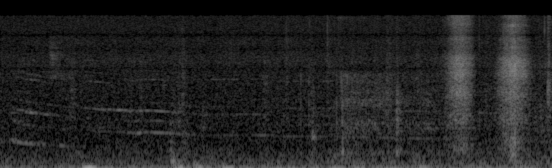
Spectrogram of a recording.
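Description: Near silence: small-room tone, with a faint falling whine over the first two seconds, a soft low bump under a second in, and two faint breathy rustles a little past three seconds.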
